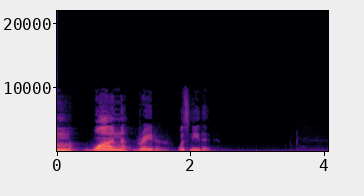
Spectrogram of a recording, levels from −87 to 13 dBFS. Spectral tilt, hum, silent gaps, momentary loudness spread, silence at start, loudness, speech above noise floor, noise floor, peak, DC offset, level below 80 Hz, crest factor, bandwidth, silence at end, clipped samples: -7 dB/octave; none; none; 18 LU; 0 s; -22 LUFS; 35 dB; -57 dBFS; -4 dBFS; under 0.1%; -54 dBFS; 20 dB; 9.6 kHz; 1.8 s; under 0.1%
